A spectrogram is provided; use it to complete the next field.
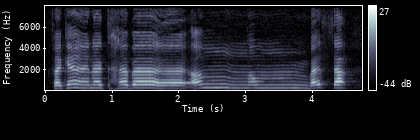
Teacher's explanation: نون ساکنہ اور تنوین کے بعد با آ جائے تو اسے نون کو ہم میم میں چینج کر دیتے ہیں, اور اسے کہتے ہیں ہم اقلاب.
